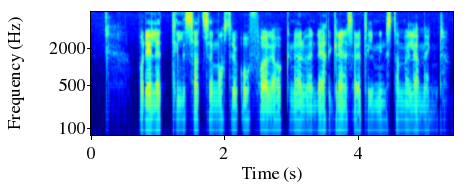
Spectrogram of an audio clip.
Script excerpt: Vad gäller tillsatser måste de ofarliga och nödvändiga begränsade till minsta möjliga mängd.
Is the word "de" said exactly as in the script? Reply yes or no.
yes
